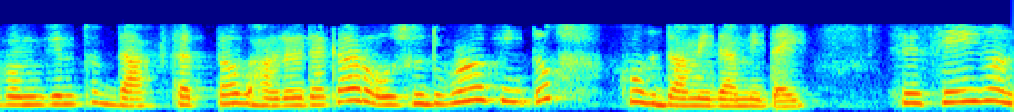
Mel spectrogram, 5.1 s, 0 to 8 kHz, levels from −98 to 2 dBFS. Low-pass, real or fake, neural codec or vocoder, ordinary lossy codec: 7.2 kHz; fake; codec, 16 kHz, 1.1 kbps, Voila-Tokenizer; AAC, 16 kbps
